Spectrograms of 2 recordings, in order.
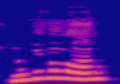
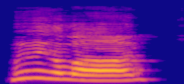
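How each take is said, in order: First: Quick falling brush-off; dismissive moving on. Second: Sing-song rise, moving along; breezy moving on. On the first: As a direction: drop it with a falling tone. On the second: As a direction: brush it off brightly. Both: Real, not acted.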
